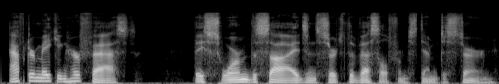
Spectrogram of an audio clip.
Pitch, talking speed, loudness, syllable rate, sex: 100 Hz, 190 wpm, -18 LUFS, 5.2 syllables/s, male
